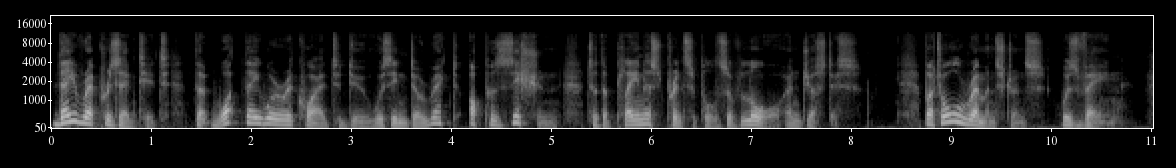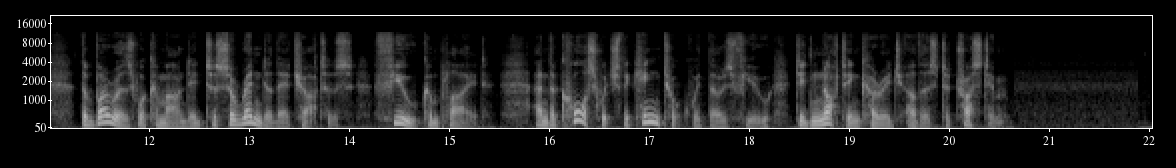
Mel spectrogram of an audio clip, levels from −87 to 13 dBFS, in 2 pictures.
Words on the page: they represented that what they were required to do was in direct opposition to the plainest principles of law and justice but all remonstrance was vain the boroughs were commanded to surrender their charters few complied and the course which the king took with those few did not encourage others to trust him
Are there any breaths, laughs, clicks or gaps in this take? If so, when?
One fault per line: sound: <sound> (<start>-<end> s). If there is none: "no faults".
no faults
